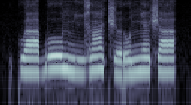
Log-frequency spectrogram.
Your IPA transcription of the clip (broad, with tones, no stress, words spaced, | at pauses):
kʷaː˨boː˧ ɲi˨ɣã˧t͡ʃə˨ ɾo˧ɲɛ̃˦ʃa˦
